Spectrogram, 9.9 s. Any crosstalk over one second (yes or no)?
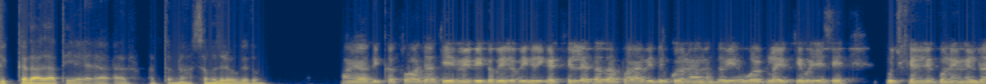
no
